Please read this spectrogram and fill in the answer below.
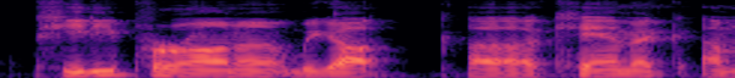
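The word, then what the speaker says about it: Kamek: also I usually say kamik that's how I pronounce it but I could I I could actually see it being pronounced as comic because it sounds like a more Japanese like pronunciation yeah the one that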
